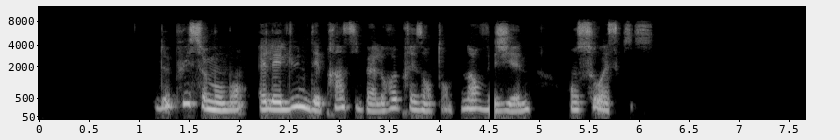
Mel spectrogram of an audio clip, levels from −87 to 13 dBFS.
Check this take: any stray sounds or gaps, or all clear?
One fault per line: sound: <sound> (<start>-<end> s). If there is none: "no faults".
sound: dropout (4.5-4.6 s)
